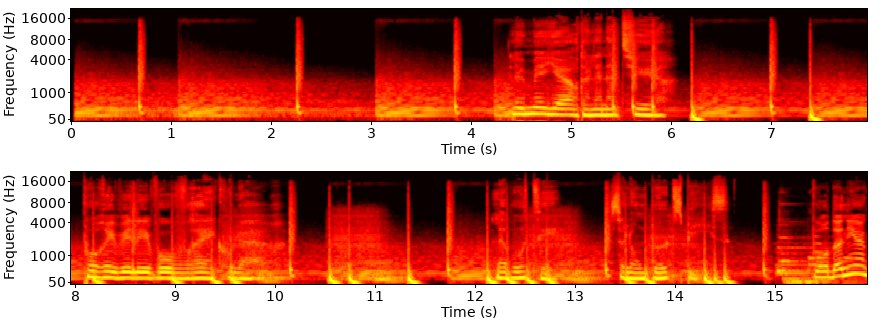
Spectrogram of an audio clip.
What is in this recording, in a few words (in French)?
Demo Pub Montage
